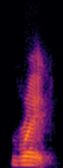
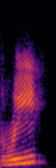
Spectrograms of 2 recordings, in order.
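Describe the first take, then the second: First: The vowel is short, like 'red'. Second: The vowel is long, like 'reed'. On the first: It is the past tense of the verb. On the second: It is the base form of the verb.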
